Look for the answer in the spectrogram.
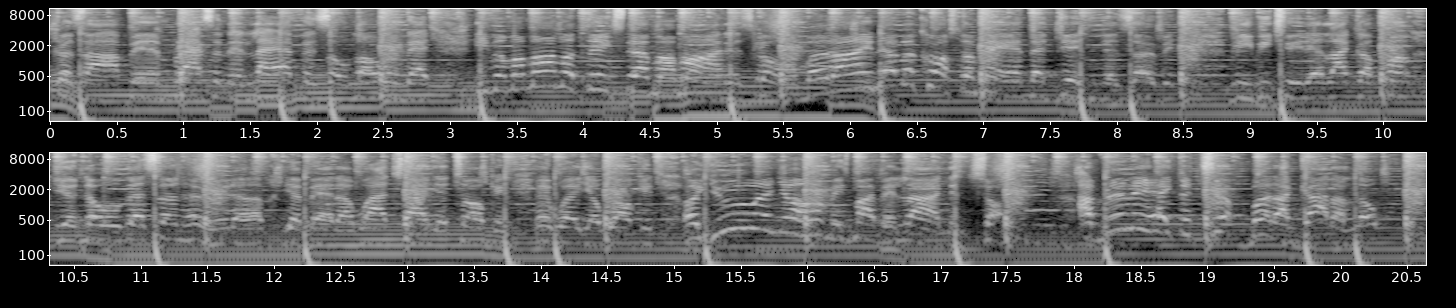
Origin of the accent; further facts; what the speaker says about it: Florence, Tuscany, Italy; io vengo da Firenze, alla fine alle brutte puoi sempre tornare in un posto meraviglioso come Firenze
